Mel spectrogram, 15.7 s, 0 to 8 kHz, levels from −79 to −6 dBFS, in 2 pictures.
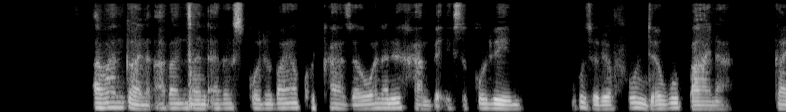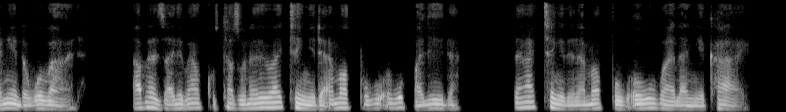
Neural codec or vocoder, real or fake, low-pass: codec, 16 kHz, 1.1 kbps, Voila-Tokenizer; fake; 7.2 kHz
